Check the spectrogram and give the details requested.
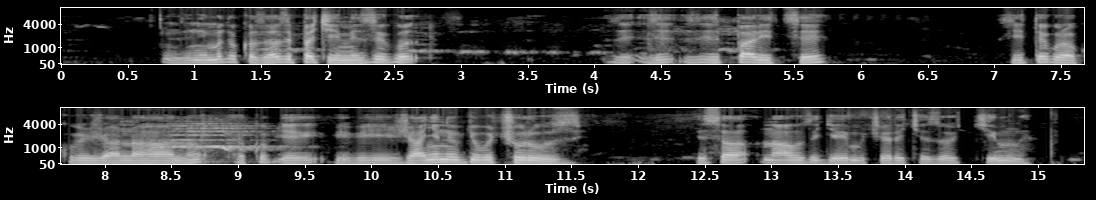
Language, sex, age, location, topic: Kinyarwanda, male, 36-49, Musanze, government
